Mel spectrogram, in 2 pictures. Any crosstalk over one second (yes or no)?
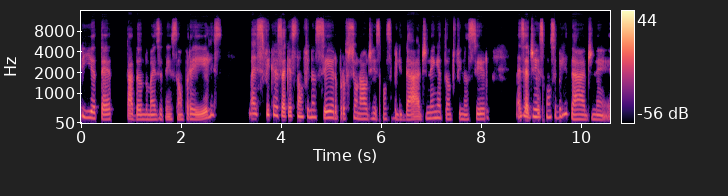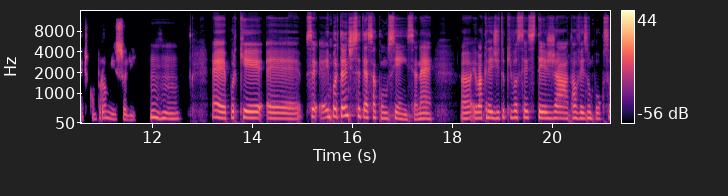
no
